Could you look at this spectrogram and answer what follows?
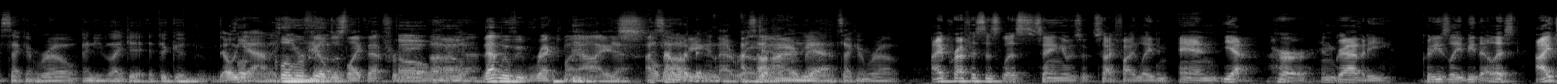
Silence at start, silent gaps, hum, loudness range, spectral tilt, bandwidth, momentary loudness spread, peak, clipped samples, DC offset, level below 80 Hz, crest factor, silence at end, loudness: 0 s; none; none; 6 LU; -5.5 dB/octave; 12.5 kHz; 12 LU; -2 dBFS; under 0.1%; under 0.1%; -56 dBFS; 22 dB; 0 s; -25 LUFS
